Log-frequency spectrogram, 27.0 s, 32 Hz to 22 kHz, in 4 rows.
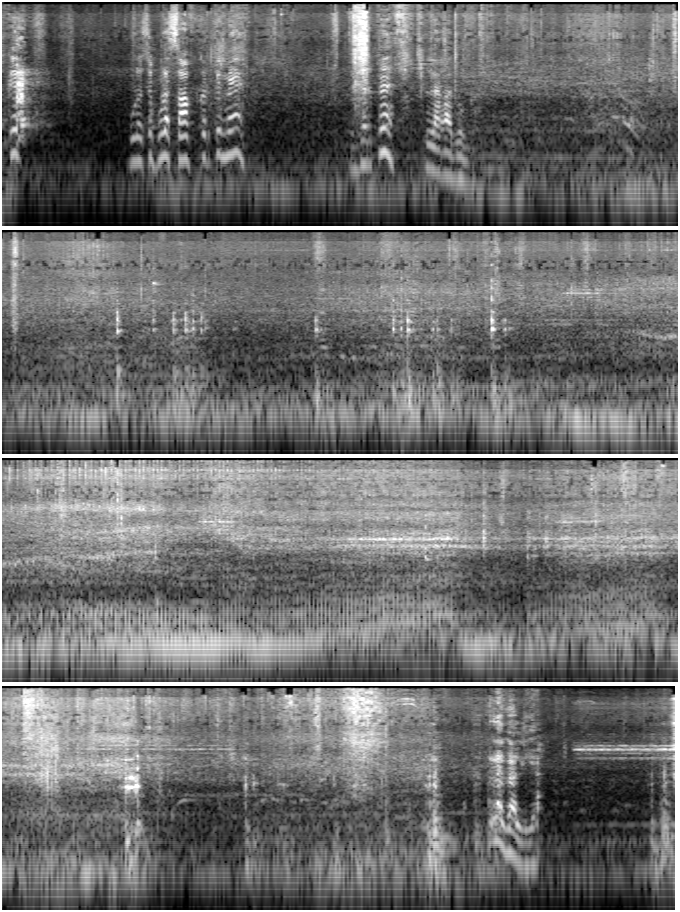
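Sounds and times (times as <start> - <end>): sharp clicks and knocks: 7.7 - 12.5, 17.6 - 25.2.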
